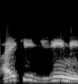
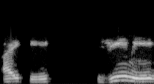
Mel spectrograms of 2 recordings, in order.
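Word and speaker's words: ikejime: So Ike Jime, first of all, you spell it like I-K-E, so Ike. Jime is G-I-M-E, Ike Jime.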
